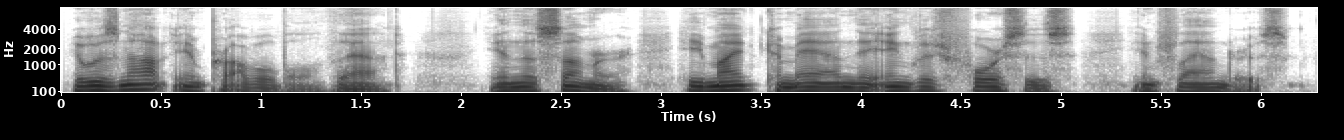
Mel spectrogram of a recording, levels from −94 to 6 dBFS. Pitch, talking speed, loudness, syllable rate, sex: 95 Hz, 155 wpm, -18 LUFS, 4.6 syllables/s, male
